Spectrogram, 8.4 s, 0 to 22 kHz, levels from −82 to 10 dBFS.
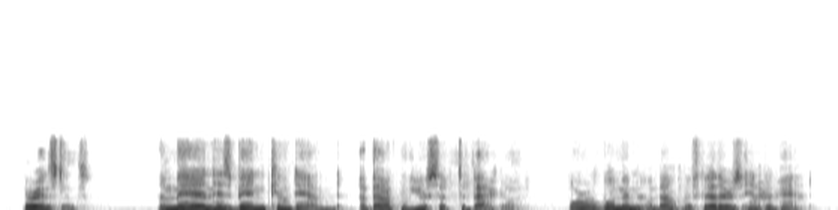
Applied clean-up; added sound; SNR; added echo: neural mask model DeepFilterNet 3.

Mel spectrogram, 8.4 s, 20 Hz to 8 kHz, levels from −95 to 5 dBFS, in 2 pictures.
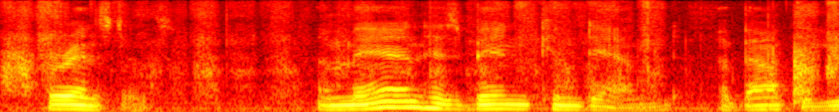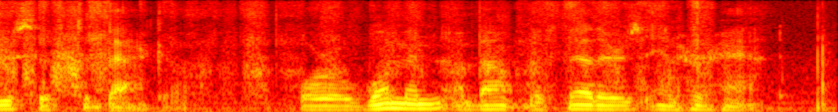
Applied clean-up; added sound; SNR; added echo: none; Writing; 12 dB; none.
